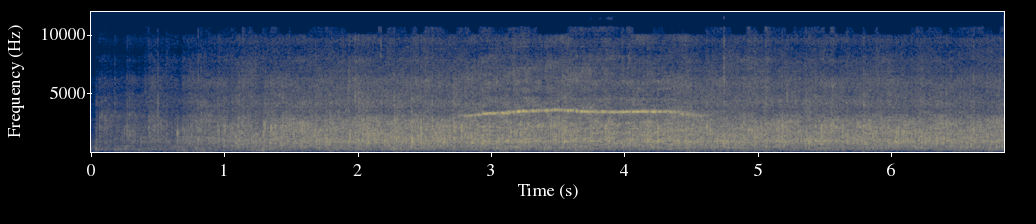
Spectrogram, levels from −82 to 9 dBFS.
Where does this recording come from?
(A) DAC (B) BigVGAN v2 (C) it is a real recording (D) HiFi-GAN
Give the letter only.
A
